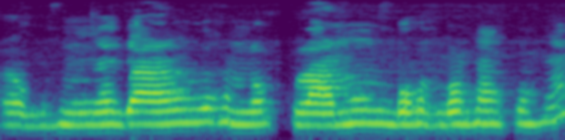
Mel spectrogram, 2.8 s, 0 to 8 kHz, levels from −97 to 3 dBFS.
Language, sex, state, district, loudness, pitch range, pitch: Hindi, female, Jharkhand, Sahebganj, -15 LUFS, 225-245 Hz, 235 Hz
